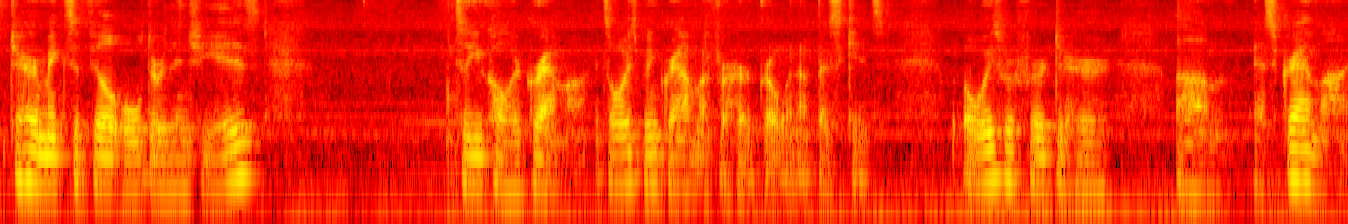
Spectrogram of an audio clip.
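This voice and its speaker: A man's voice: fairly low pitch, vocal fry, a little hiss or hum. A man from the United States telling a comic family story, rambling with fillers and frequent "right?" asides. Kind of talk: comedic storytelling.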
